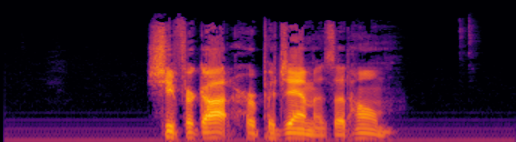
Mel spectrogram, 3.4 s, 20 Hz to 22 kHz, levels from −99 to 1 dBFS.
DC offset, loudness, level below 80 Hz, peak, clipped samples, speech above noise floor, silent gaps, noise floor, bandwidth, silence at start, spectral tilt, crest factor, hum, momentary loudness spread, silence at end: under 0.1%; -19 LUFS; -56 dBFS; 0 dBFS; under 0.1%; 39 dB; none; -59 dBFS; 14.5 kHz; 1 s; -2 dB/octave; 22 dB; 60 Hz at -50 dBFS; 11 LU; 0.85 s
